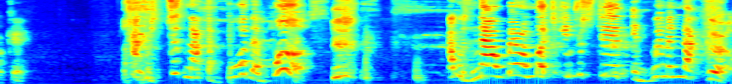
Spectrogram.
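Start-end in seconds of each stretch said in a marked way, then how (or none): 1.2-7.3 much higher, louder shouted put-on voice; jail inmate voice. Asked to sound like a drunk inmate, a loud high put-on shout.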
